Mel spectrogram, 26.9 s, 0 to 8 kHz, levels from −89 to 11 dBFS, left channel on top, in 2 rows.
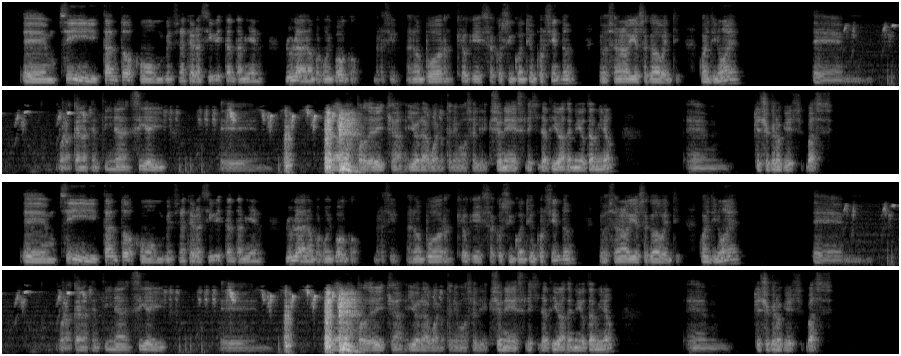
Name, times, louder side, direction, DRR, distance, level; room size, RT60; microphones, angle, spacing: voice 1, 0.3-3.9 4.3-5.3 5.6-8.6 9.0-10.2 10.5-11.0 12.2-13.0 14.3-15.9 16.7-17.5 18.4-22.6 23.7-24.4 24.7-25.9, left 2 dB, 30° left, 1.0 m, -35 dB
sound 1, 12.6-12.8 13.2-13.9 14.3-14.8 15.9-17.0 17.3-19.1 19.8-20.1 20.3-20.4, right 1 dB, 10° right, 0.4 m, -24 dB
2.2 x 2.0 x 3.0 m
head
